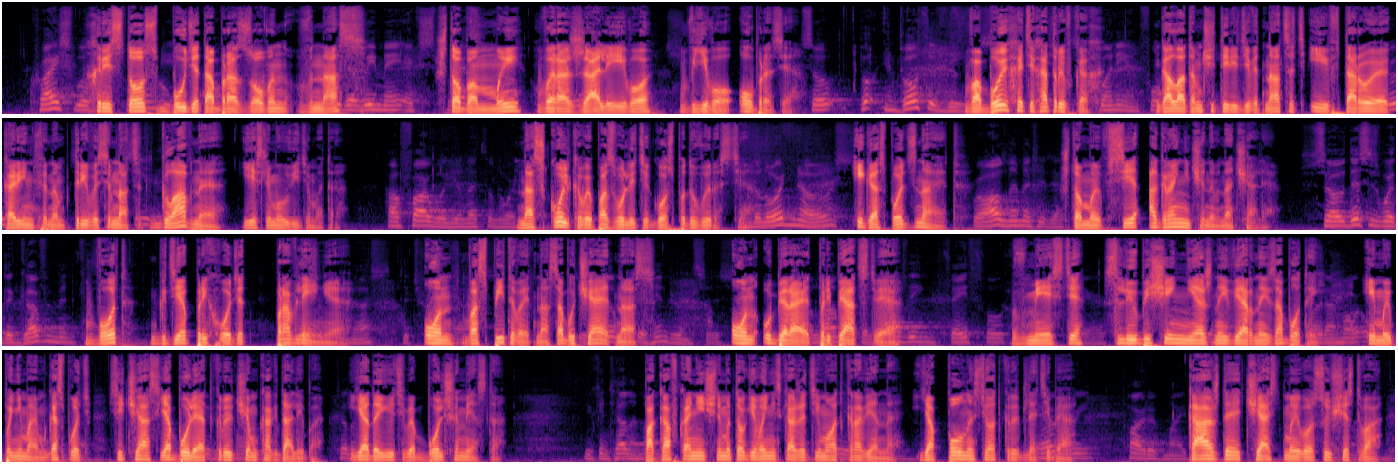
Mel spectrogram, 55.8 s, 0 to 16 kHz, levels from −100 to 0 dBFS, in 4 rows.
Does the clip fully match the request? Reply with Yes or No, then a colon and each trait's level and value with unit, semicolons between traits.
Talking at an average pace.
No: slow, 100 wpm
